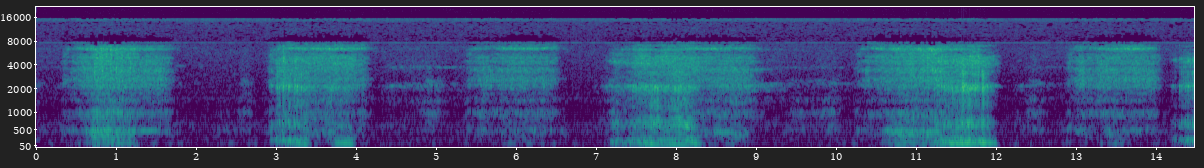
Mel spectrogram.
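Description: Loud, rough snoring on each in-breath, about 16 breaths a minute, with quieter out-breaths between.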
